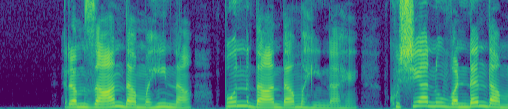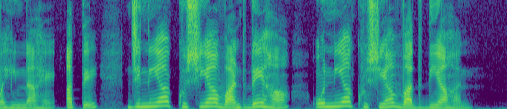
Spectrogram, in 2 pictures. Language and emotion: Punjabi, neutral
